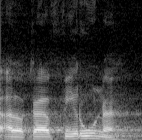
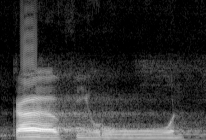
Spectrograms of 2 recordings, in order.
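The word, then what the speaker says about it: كافرون: Dan nunnya di sini dimatikan, mad adid sukun. Jadi jangan dibaca al-kafiruna, tapi kafirun.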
